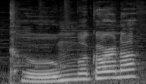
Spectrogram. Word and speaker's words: Kumbhakarna: in the lower levels it's Mike oh it's pronounced kuma karna I've been pronouncing it wrong for the past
